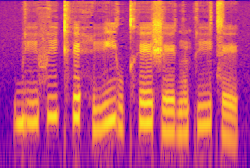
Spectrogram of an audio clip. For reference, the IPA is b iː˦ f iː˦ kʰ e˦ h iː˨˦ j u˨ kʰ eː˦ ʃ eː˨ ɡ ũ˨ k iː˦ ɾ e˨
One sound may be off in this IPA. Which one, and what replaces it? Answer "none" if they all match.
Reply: ɾ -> t͡s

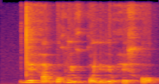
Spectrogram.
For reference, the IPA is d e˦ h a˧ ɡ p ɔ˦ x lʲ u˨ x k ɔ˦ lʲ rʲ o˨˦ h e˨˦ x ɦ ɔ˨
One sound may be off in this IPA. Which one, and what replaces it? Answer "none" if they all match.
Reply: ɦ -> h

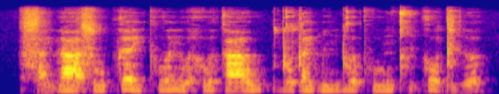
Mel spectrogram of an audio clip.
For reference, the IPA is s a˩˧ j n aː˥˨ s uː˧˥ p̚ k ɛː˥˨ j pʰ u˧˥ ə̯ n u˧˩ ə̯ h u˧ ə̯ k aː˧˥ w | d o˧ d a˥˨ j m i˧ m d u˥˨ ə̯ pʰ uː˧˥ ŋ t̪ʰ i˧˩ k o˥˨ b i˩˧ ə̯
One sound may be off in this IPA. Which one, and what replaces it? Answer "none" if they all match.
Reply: b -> d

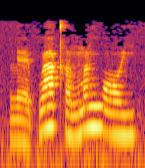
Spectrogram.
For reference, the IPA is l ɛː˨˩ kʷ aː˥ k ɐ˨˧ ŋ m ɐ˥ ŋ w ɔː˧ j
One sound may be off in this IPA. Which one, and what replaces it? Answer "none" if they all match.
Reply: k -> kʰ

